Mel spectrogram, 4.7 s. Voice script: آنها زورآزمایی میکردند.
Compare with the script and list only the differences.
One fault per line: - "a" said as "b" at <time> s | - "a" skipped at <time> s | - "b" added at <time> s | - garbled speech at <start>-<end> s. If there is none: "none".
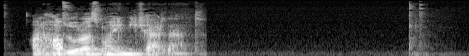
none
